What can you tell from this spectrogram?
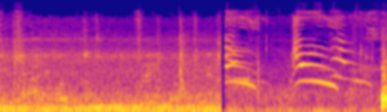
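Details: Domestic cats meowing, said to draw other cats and kittens: a muffled, noisy stretch with a low murmur, then an abrupt change to several clear, harmonic, falling meows in quick succession, ending on a short loud burst.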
